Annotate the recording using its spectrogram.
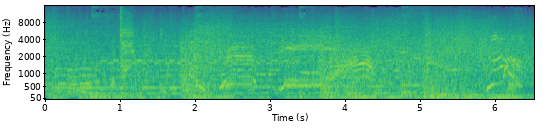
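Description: Cartoon sound effect of water gushing and splashing down, with sharp splash hits near the start and about a second in, over background music. Several short vocal cries come in the middle.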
